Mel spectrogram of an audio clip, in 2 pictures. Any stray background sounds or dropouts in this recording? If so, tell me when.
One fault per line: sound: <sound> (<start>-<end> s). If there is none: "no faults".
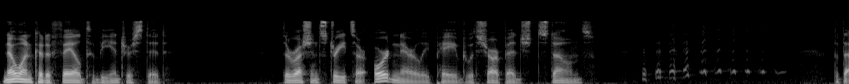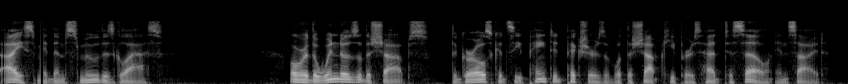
sound: laugh (6.3-7.9 s)
sound: dropout (8.9-8.9 s)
